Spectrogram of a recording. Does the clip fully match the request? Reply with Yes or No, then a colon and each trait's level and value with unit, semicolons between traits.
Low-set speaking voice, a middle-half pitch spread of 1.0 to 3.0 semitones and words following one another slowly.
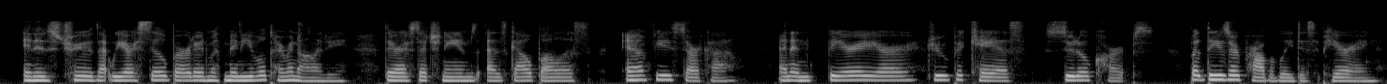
No: medium, 185 Hz; narrow, 2.6 semitones; slow, 115 wpm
